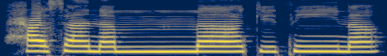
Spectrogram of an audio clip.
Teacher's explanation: آخری میں نون پہ تنوین زبر ہے، اگر ہم یہ آیت کو اگلی آیت کے ساتھ ملا کے پڑھے تو حرف المیم کلمت ماکثین حروف الادغام میں سے ہے، تو ہم یہ حکم کو غنہ اور تشدید کے ساتھ ادا کریں گے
